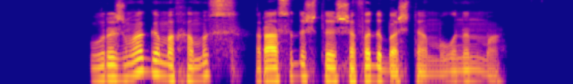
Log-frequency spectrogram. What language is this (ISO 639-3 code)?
oss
